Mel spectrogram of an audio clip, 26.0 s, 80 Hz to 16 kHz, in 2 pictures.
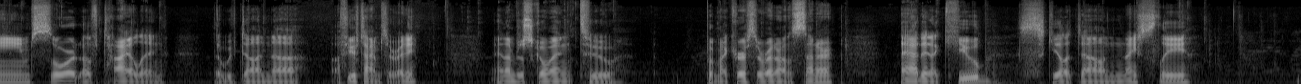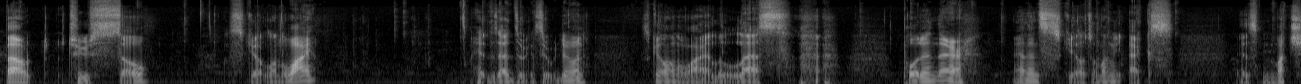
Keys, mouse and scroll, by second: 2.4-2.9 middle drag, 3.4 KP_1, 4.7-5.9 drag, 5.9 a, 8.2 shift+a, 9.7 s, 10.6 s, 12.6 s, 14.8-15.5 middle drag, 15.5 s, 17.1 z, 17.7-18.7 middle drag, 18.7 s, 21.6-24.0 drag, 23.9 s, 25.1-25.7 middle drag.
